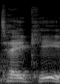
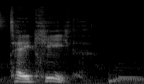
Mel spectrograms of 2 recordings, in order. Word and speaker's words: Takei: on the album oh it's not take key it's take Keith oh whatever Frey and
